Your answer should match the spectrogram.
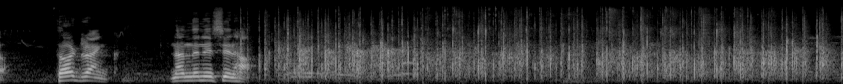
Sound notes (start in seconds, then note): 2.4 clapping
